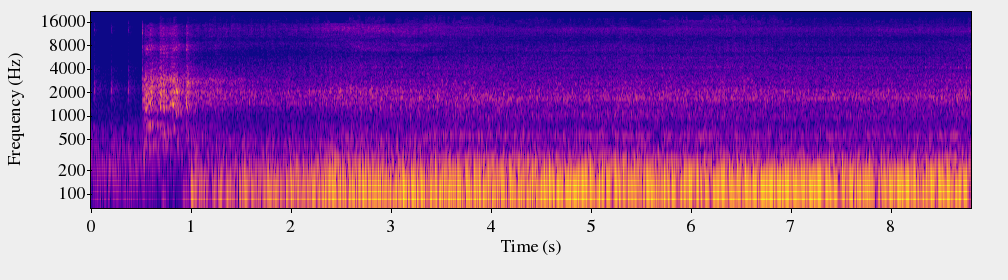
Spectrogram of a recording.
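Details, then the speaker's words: 1994 Yamaha Virago 535 V-twin with single-carburetor conversion kit, after fuel tank flush, petcock rebuild, regulator and clutch replacement: catches right away, settles into a steady, even lumpy idle that firms slightly; no stumble or rattle, runs fine, just back from a ride. "It actually runs real good. I just got back from a ride, and that single carb is working awesome."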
